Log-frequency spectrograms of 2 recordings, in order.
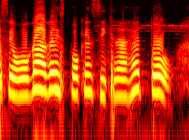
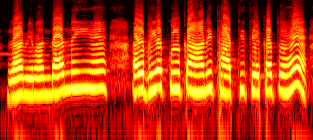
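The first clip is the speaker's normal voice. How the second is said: usual speaking voice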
